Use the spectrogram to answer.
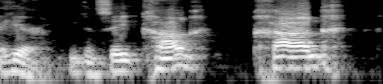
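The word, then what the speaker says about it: Kharg: right here you can see kag kag how it's pronounced right it is uh I guess you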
